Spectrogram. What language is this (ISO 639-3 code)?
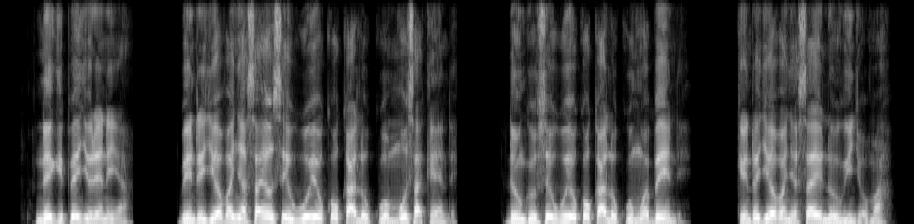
luo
